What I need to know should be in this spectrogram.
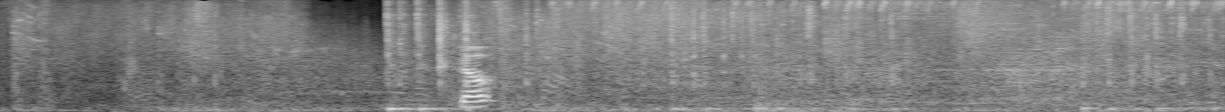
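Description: Fantasy battle sound effects clash and zap in a video game.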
